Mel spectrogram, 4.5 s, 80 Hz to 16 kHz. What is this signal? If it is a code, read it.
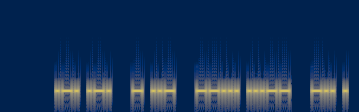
Morse code, heard as a keyed tone, about 38 wpm, 700 Hz. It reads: RR TU 73 DE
